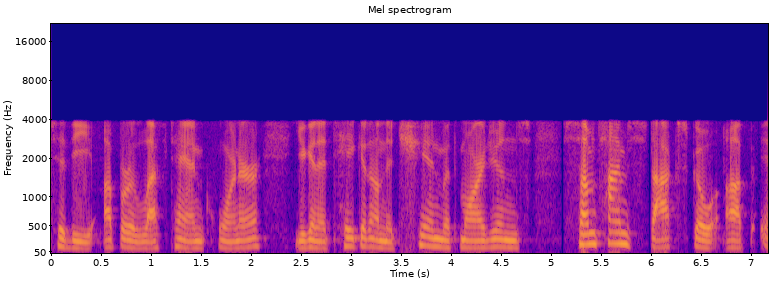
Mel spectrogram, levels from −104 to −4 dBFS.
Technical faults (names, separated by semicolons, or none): Dialogic VOX ADPCM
